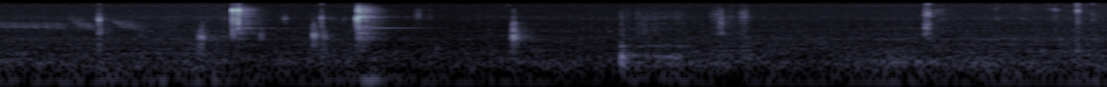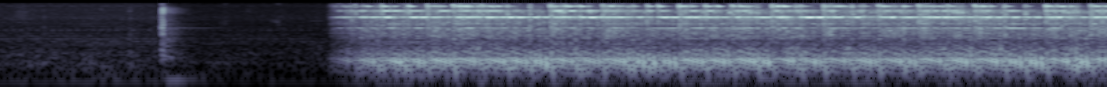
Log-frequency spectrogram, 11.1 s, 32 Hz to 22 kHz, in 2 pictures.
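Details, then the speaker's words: Used Dolmar PS32 chainsaw at idle with chain brake on: bright metallic ringing as the worn washer dances against the clutch drum; clutch/needle bearing wear also suspected. "oder die Ursache ist noch einfacher in dem diese Unterlegscheibe je nach Kettensäge diese Geräusche verursachen kann"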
